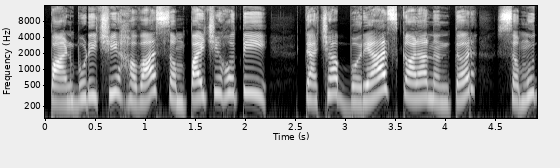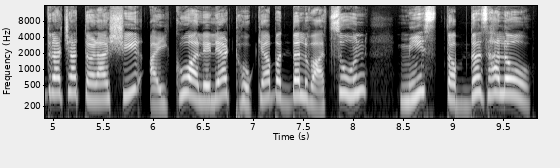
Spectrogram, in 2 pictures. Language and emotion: Marathi, surprised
